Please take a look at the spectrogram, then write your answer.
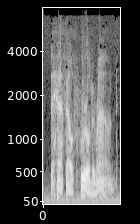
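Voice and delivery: usual speaking voice

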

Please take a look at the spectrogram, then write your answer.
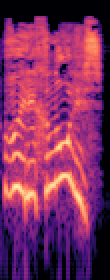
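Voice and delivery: high, loud, slowed cry; outraged cry. A narrator's reading. Girl confronting the boys who came in, outraged cry. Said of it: "первой выкрикнула Диана".

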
